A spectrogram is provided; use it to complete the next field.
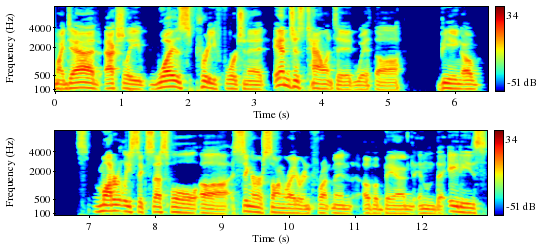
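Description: In a very clean recording with a silent background, a man speaks at a medium pitch with ordinary pitch variation and a fairly slow pace. He has a normal speaking voice. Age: 20s. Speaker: podcast guest. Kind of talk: casual chat.

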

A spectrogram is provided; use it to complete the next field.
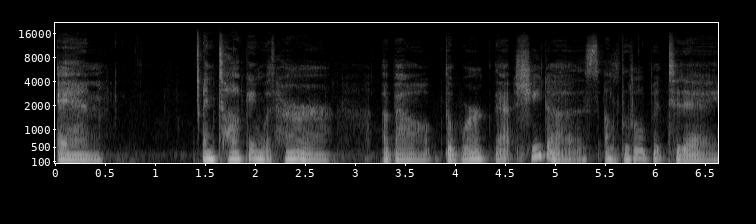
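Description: Very slow and somewhat breathy, a woman speaks in a very deep, low pitch with a dark, mellow tone, fairly even intonation, and long, frequent pauses. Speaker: podcast host. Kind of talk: casual solo monologue.

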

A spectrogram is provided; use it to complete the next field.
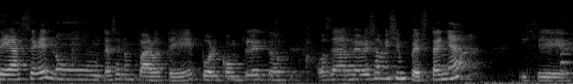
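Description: With audible room echo and noticeable background noise, a woman of fairly high pitch talks at a moderate pace using ordinary pitch variation. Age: 20s. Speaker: business owner. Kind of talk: casual chat.

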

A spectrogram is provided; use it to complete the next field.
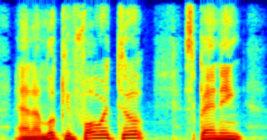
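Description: Someone speaks with a Bulgarian accent at a fairly slow pace. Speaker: evangelist preacher. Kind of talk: podcast sermon. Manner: halting; animated.

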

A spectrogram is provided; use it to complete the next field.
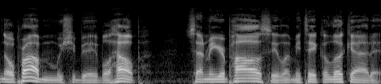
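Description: A man with a New Jersey accent, fairly low pitch, fairly quick pace. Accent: New Jersey American. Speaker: insurance claims adjuster. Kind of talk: casual interview.

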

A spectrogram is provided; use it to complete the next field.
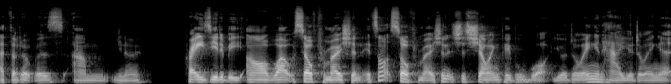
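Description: A fairly low-pitched man with an Australian accent, speaking at a fairly quick pace. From South Australia, Greek-Australian family. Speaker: fashion stylist. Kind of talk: casual interview chat. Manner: animated.

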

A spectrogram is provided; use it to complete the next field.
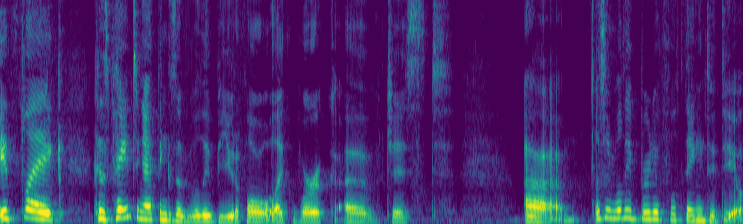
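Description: A woman's dark, mellow tone with lively intonation at a fairly quick pace, against a quiet background. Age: 20s. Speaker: podcast host. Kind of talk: casual interview. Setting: recorded at guest's home, poor microphone.

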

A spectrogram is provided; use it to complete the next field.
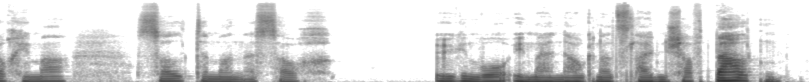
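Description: A man's fairly low, somewhat breathy voice, dark and mellow in tone, flat and monotone, on a very clean recording with a silent background. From Switzerland, Serbian roots. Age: 20s. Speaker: podcast host, cosplayer. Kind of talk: casual monologue.

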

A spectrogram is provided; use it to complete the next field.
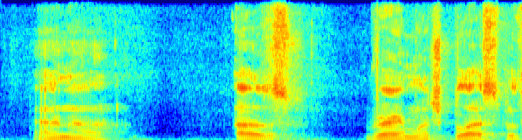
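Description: A man with an American accent, fairly low in pitch, at a very fast pace. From Washington State and Dallas, Texas. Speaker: war veteran. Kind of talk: casual chat.

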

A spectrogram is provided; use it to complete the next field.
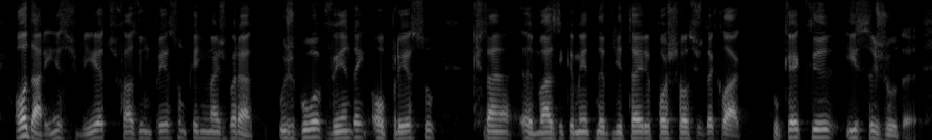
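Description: A man talks at a fairly quick pace in a normal speaking voice. His pitch sits at a medium level. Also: quiet background. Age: 40s. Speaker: football supporters' group leader. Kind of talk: casual chat.

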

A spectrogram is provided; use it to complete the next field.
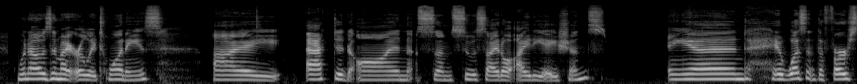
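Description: The intonation holds fairly even throughout. Nothing can be heard in the background of this very clean recording. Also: woman. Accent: US Midwestern. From US Midwest, Southern Illinois. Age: 30s. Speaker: mental health podcast host. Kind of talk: personal monologue.

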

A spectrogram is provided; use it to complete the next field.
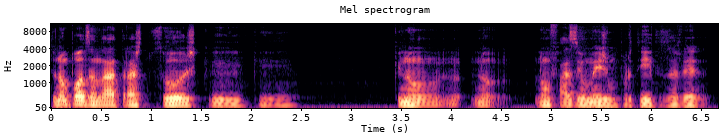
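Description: A man speaks at a fairly slow pace in a monotone, flat intonation, leaving long, frequent pauses. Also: medium pitch for a man. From Portugal, Lisbon area. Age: 30s. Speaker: DJ. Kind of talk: casual chat.

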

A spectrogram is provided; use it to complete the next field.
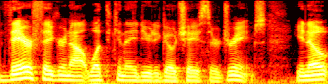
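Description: In a normal speaking voice, a man with an American accent talks at a moderate pace on a very clean recording with a silent background. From US South, Florida (St. Petersburg). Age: 20s. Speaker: title company sales rep and podcaster. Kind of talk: casual interview.

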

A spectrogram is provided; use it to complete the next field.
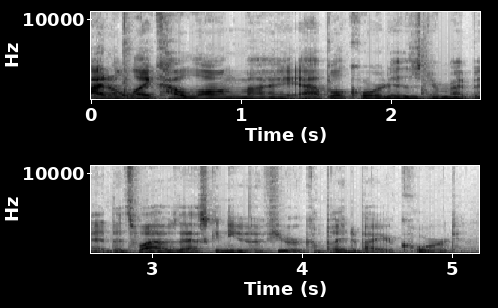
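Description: A man speaks very fast in a very deep, low voice with monotone, flat intonation. Noticeable background noise runs underneath. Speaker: podcast co-host. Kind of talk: casual chat.

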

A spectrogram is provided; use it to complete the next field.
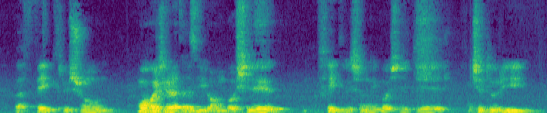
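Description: Speaking very slowly, a man is heard with audible echo from the room. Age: 70s. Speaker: professor of management. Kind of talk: interview.

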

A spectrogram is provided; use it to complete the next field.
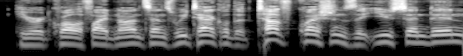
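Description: An ordinary speaking voice from a man with an American accent, fairly high in pitch with ordinary pitch variation, at a moderate pace in a very clean recording with a silent background. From US Pacific Northwest. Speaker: podcast co-host. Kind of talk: casual chat; scripted intro.

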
